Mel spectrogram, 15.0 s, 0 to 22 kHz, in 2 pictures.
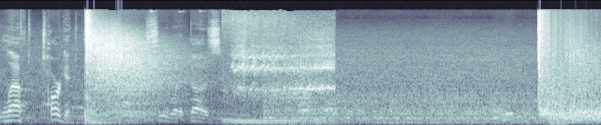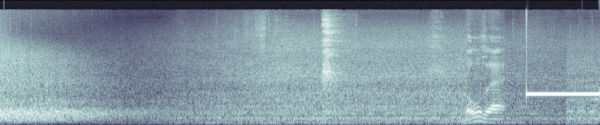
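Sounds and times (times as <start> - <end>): rifle shot with reverberation: 1.1 - 2.2, 6.8 - 9.0.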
